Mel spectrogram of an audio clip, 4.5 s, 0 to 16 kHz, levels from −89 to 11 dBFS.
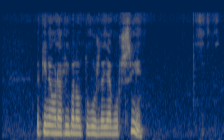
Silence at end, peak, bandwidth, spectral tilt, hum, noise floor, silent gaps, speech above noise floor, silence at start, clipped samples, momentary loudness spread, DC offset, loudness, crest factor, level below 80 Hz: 0.45 s; -12 dBFS; 11.5 kHz; -6 dB/octave; none; -69 dBFS; none; 44 dB; 0.75 s; under 0.1%; 6 LU; under 0.1%; -26 LUFS; 16 dB; -72 dBFS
